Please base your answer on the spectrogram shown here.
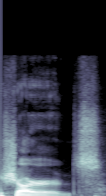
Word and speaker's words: sherd: And today we are focusing on pottery shards. And it is called shards, actually. I don't understand why it's called sherd, S-H-E-R-D, when it's pronounced shard, S-H-A-R-D.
